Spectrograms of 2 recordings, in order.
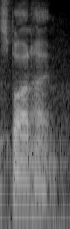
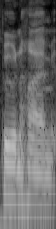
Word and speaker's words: Sponheim: I am the real Sponheim, yes, but it's not pronounced Spoonheim except in Norway.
